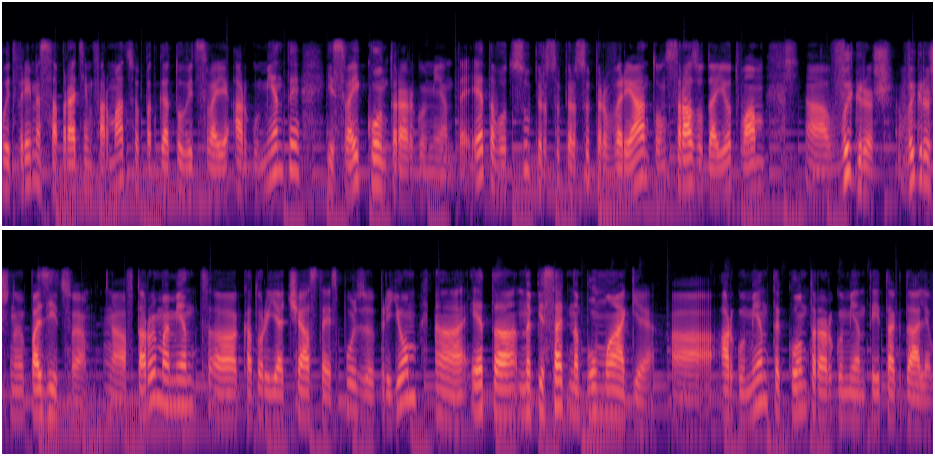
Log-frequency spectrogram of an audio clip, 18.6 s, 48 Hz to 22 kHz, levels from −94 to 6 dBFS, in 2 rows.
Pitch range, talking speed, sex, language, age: 125-155 Hz, 115 wpm, male, Russian, 20-39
